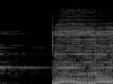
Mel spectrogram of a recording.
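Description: A synth movement bass line returns in a fighting game track, entering abruptly after a quiet half second of fading pad and then sounding loud and full with the rest of the mix.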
